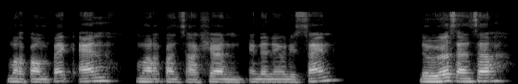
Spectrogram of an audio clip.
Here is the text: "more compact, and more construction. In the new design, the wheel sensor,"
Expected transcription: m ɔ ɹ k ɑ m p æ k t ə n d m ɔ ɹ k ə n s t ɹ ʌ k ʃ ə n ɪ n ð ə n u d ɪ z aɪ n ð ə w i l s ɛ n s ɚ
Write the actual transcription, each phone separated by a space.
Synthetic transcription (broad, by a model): m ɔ ɹ k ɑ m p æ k ə n m ɔ ɹ k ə n s t ɹ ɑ k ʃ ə n ɪ n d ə n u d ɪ s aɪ n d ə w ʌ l s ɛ n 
